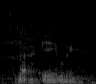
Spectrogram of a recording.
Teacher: you also get the voicing of the K because it's now in between ah and a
